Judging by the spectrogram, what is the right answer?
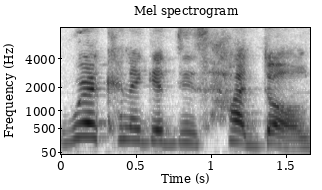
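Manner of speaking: put-on French accent in English. Retelling a conversation with a French colleague: imitating Bernard's French accent. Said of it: "I can't do a French accent".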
